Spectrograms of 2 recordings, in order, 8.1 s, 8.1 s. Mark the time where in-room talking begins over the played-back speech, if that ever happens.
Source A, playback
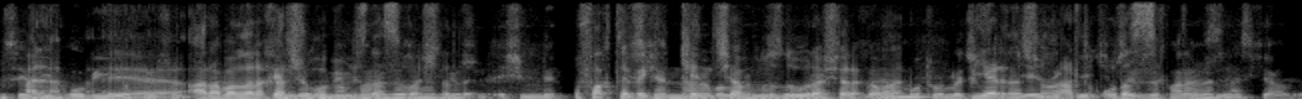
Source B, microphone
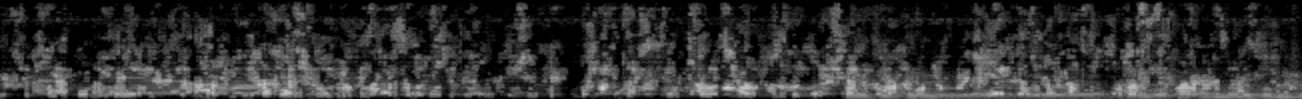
5.2 s

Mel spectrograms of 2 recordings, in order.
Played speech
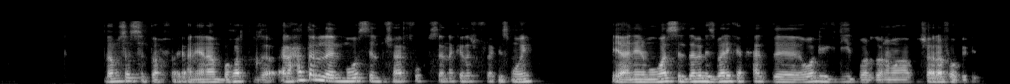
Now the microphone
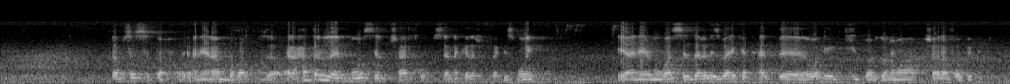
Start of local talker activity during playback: none

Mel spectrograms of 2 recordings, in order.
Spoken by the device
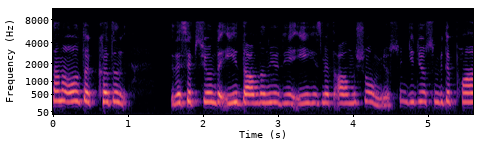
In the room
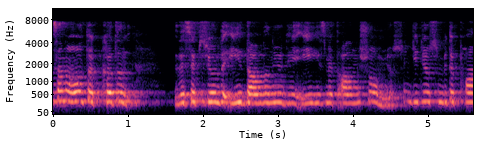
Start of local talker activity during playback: none

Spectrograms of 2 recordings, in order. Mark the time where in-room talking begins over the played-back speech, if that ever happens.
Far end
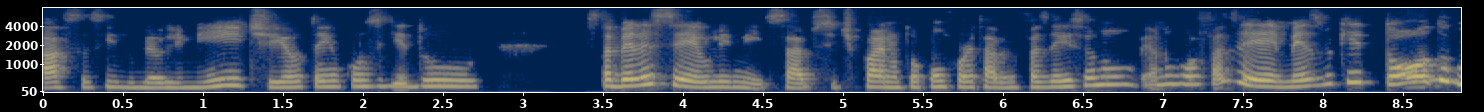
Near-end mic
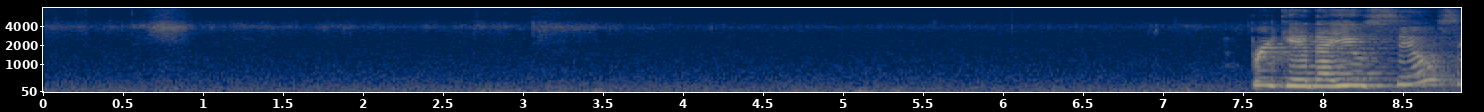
7.5 s

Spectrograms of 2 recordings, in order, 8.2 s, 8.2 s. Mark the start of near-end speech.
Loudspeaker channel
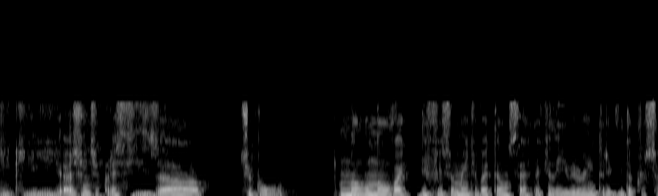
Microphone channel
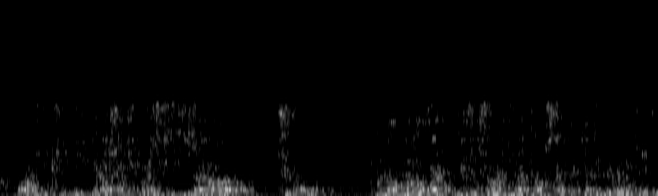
none

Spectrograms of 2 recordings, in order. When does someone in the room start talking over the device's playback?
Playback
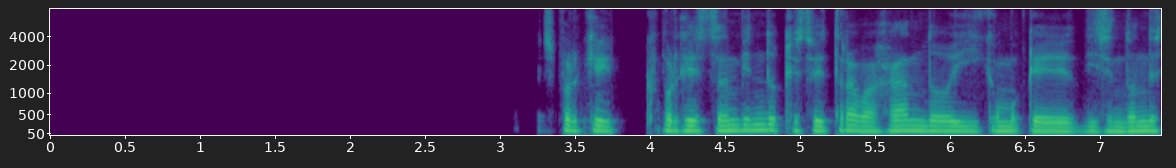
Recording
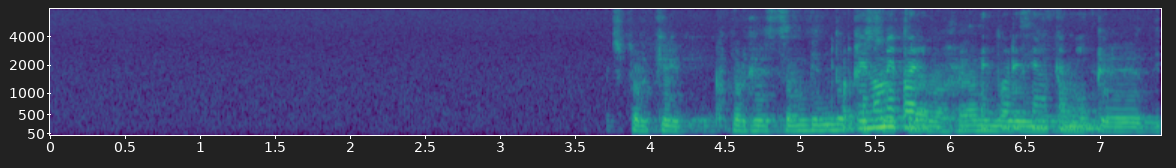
5.2 s

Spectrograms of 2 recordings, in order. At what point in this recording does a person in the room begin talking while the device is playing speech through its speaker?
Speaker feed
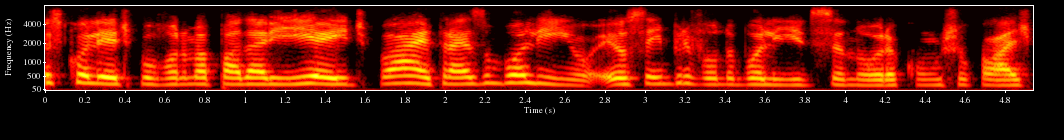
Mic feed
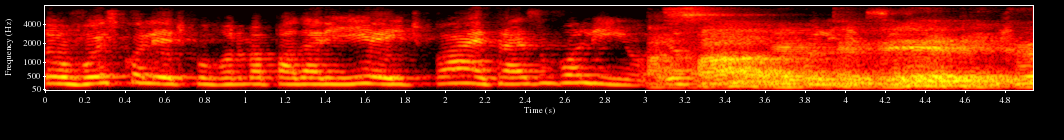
3.0 s

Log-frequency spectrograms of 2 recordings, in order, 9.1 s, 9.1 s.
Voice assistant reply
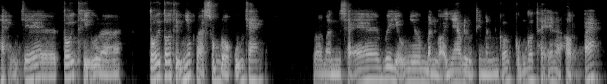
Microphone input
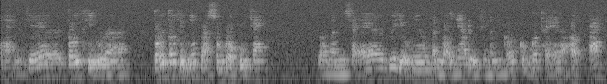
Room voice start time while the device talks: none

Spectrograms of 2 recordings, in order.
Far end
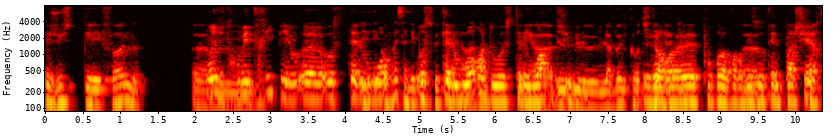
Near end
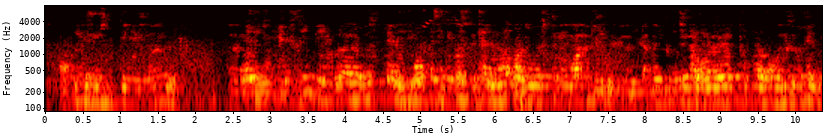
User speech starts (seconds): none

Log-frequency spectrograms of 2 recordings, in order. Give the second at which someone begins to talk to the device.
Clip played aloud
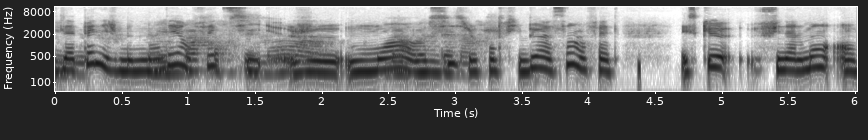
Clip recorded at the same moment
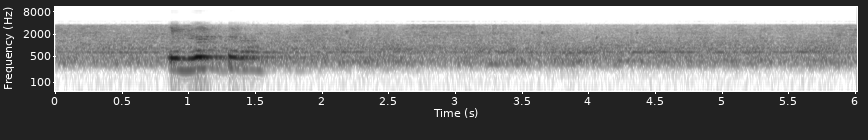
0.8 s

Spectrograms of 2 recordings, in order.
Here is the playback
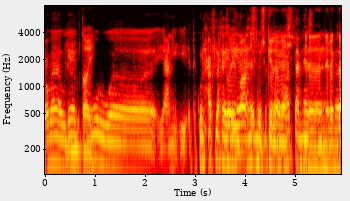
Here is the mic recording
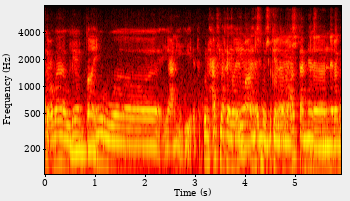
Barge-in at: none

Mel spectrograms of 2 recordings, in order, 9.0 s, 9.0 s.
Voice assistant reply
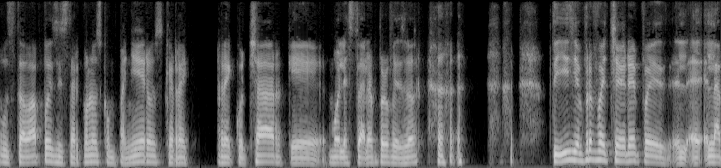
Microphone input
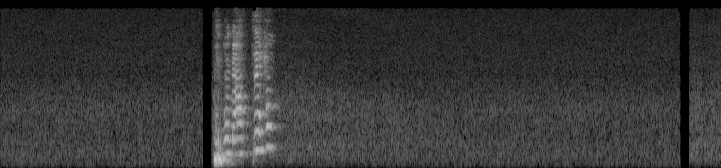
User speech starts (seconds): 2.6 s

